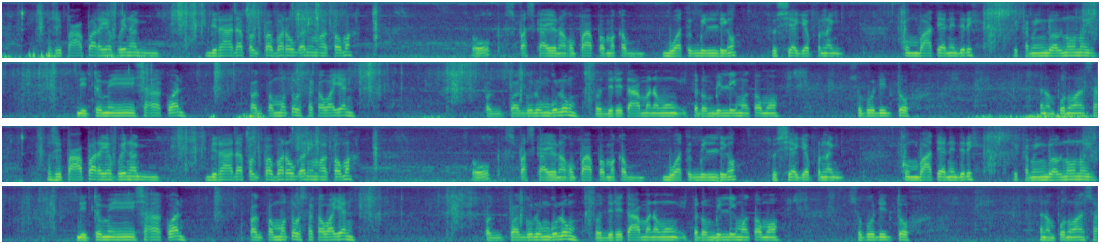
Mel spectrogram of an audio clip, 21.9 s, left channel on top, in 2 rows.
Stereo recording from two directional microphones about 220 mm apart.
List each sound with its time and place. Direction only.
0.2 s a sound: 10° left (ahead or behind)
0.6 s speech: 25° right (ahead or behind)
1.7 s snake: 15° left (ahead or behind)
2.0 s speech: 15° right (ahead or behind)
3.7 s vehicle: 20° left (ahead or behind)
4.7 s speech: 5° right (ahead or behind)
9.8 s snake: 15° left (ahead or behind)
10.2 s speech: 15° right (ahead or behind)
15.4 s snake: 15° left (ahead or behind)
16.2 s speech: 15° right (ahead or behind)
21.3 s speech: centre (ahead or behind)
